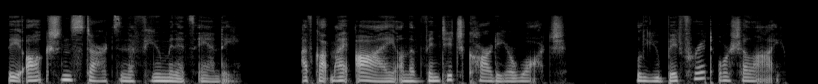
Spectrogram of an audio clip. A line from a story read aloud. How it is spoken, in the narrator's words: Maria whispered in Andrew's ear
